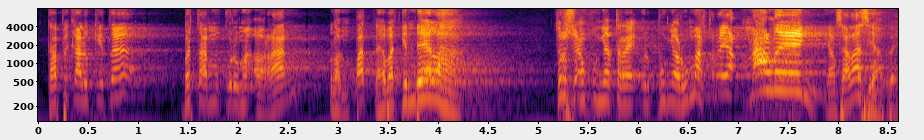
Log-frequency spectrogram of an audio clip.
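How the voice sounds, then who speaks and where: A man preaching a rousing sermon, calling out questions to the crowd and shouting for their answers. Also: high voice, in a large hall.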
